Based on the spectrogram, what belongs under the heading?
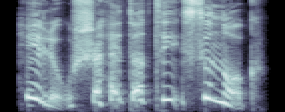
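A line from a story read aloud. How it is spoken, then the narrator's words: Feeble dying grandmother's voice. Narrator (Russian): умирающим голосом спрашивает Аглая Рудольфовна, моя бабушка по материнской линии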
